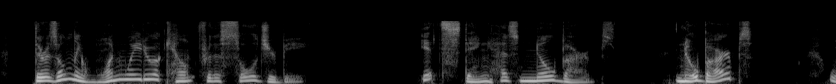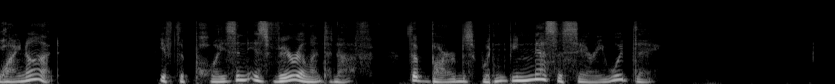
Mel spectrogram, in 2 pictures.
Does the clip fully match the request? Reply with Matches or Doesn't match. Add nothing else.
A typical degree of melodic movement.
Doesn't match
